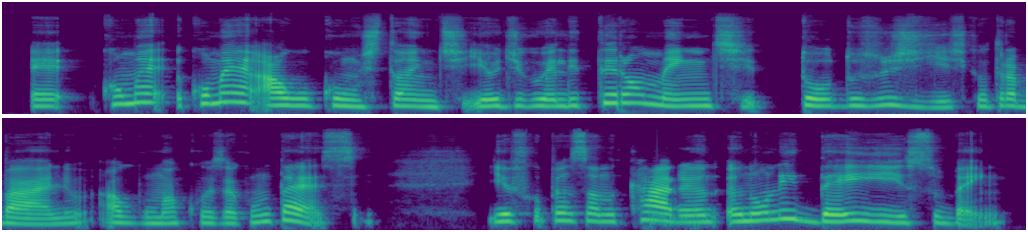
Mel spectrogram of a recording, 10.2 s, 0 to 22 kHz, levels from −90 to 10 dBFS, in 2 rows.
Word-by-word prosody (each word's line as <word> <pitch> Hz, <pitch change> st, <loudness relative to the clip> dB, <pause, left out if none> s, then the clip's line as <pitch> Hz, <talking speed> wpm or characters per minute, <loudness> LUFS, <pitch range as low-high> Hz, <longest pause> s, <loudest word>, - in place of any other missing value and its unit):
eh, 205 Hz, 0 st, -1 dB
como 265 Hz, +4 st, 0 dB
é 315 Hz, -, +1 dB
como 285 Hz, +7 st, +1 dB
é 325 Hz, -2 st, +4 dB
algo 225 Hz, -3 st, +4 dB
constante, 200 Hz, -2 st, -2 dB
e -, -, -1 dB
eu 210 Hz, -, +4 dB
digo 210 Hz, +1 st, -3 dB
é 205 Hz, -, +2 dB
literalmente 220 Hz, -2 st, -1 dB
todos 215 Hz, -1 st, 0 dB
os 235 Hz, -1 st, -1 dB
dias 180 Hz, -3 st, -6 dB
que -, -, -11 dB
eu 195 Hz, -, -5 dB
trabalho, 175 Hz, -6 st, +1 dB
alguma 180 Hz, -1 st, -4 dB
coisa 180 Hz, 0 st, -5 dB
acontece, 215 Hz, +1 st, -1 dB, 0.6 s
e 225 Hz, -, -3 dB
eu 230 Hz, -, +4 dB
fico 220 Hz, -, -10 dB
pensando: 235 Hz, -3 st, -1 dB
"Cara, 240 Hz, -4 st, +5 dB
eu, 210 Hz, +1 st, -1 dB
eu 225 Hz, -, +3 dB
não 245 Hz, +2 st, +2 dB
lidei 230 Hz, -6 st, +3 dB
isso 190 Hz, 0 st, -5 dB
bem". 185 Hz, +4 st, -4 dB
215 Hz, 185 wpm, -22 LUFS, 195-235 Hz, 0.6 s, Cara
